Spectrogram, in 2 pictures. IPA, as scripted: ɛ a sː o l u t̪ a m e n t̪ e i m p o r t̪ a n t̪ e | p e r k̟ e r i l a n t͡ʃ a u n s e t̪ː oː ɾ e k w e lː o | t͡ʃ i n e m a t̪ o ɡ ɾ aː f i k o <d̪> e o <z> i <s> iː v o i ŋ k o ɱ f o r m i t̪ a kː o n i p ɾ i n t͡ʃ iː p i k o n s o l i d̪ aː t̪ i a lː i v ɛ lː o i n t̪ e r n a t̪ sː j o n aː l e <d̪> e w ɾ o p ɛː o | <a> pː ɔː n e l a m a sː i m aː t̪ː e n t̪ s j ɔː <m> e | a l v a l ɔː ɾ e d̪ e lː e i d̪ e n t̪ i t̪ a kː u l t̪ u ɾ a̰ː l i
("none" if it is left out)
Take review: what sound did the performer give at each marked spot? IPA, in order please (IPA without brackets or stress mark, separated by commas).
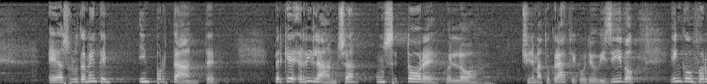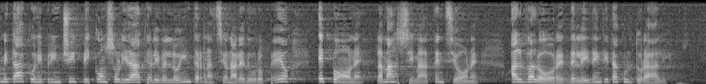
d̪, v, z, d̪, e, n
